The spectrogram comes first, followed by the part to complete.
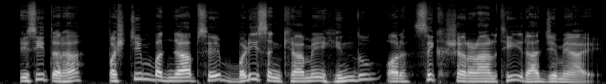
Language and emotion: Hindi, neutral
